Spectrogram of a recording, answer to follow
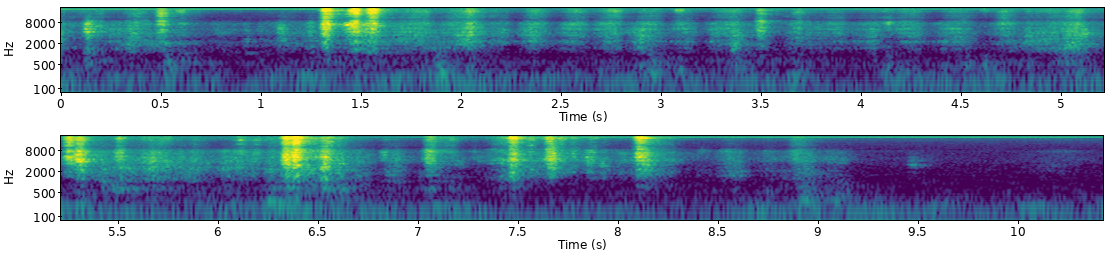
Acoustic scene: kitchen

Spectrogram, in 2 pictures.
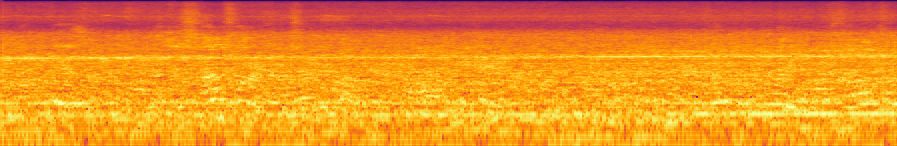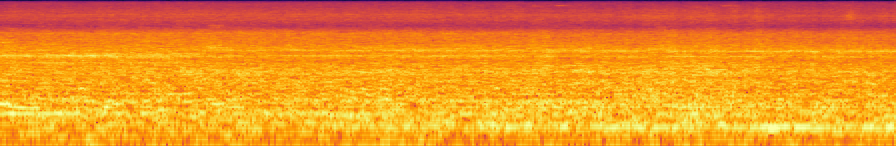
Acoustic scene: subway train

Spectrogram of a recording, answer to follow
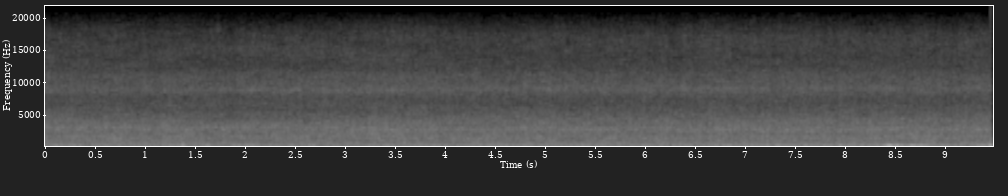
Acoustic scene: park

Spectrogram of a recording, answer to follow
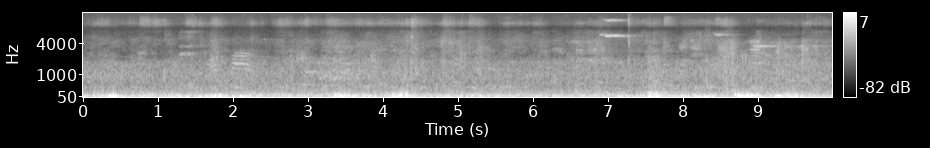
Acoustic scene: park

